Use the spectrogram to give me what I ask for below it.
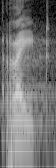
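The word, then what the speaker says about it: wrote: ஸோ இந்த வேர்ட்லேயும் W pronounce பண்ணக்கூடாது, silent letter.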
